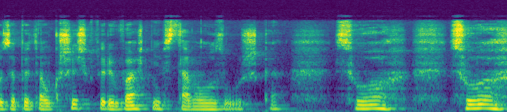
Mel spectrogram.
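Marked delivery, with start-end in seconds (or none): 2.5-3.7 breathless stammer. Acted. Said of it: "bełkotał prosiaczek tak zdyszany".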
